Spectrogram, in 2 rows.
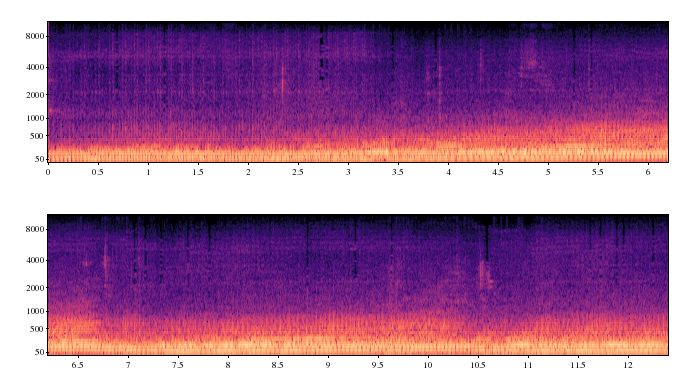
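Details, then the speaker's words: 2015 Subaru Impreza WRX STI rebuilt after rod knock, test drive under light load with exhaust: deep steady rumble rising and falling smoothly with throttle, no knocking or ticking; running normally. "Give this thing a test drive and see how it sounds under a little bit of load. Let's go see how this exhaust sounds."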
